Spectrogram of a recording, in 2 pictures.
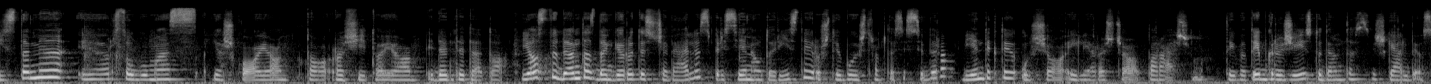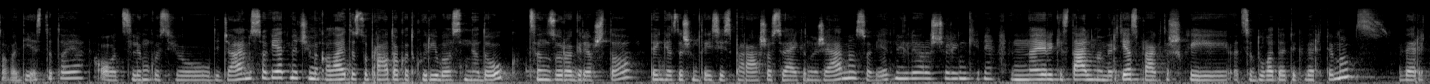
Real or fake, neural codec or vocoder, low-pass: fake; vocoder, 44.1 kHz, 128 mel bands, Pupu-Vocoder; 14.4 kHz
